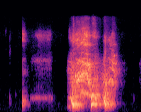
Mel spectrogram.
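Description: During a public safety committee meeting, a brief vocal catch is followed by one loud, close sneeze with a forceful burst and a short tail.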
